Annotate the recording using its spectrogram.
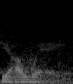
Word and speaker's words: Yahweh: It's stated in the Hebrew language, a memorial name, and it is pronounced possibly, we're not actually sure, Yahweh. It's also possibly pronounced Yahweh. It depends how you handle the Hebrew language. And this is stuff that it's the best scholars do the best they can to come out a really good answer. So consensus is it's probably pronounced Yahweh.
